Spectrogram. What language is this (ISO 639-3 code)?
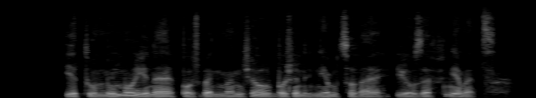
ces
